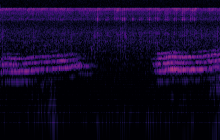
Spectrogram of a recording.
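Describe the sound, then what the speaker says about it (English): A cat meows twice in an alley, a faint drawn-out call, a pause, then a second slightly louder meow, distant and quiet against low background noise. "this cat in this alley, this cat be saying, hello, hello"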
